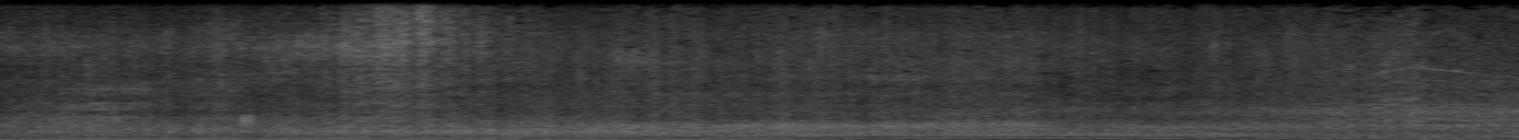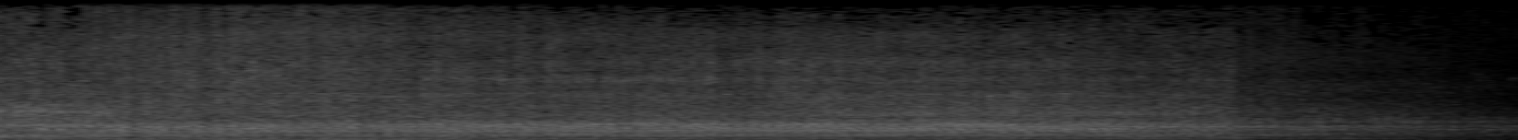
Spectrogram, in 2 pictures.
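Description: Bus engine running under load, with a whine that climbs for several seconds and then drops back, before the sound fades out at the end.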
